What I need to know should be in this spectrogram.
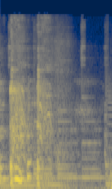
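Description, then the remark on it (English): A few harsh, sputtering coughs from someone choking on water they were drinking, followed by a brief throaty rasp as they try to clear their throat. “Sorry guys, I was drinking water, and I started. Choking.”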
